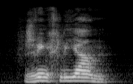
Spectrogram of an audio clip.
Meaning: Zwinglian
- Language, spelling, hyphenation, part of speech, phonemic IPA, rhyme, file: Dutch, zwingliaan, zwing‧li‧aan, noun, /ˌzʋɪŋ.liˈaːn/, -aːn, Nl-zwingliaan.ogg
